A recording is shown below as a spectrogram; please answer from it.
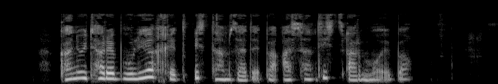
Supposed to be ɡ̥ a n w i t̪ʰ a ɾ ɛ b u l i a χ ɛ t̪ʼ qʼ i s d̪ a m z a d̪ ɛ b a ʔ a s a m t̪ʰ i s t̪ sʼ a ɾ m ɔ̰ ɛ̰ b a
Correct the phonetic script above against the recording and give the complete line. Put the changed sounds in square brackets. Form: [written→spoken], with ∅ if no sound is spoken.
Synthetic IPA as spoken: ɡ̥ a n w i t̪ʰ a ɾ ɛ b u l i a χ ɛ t̪ʼ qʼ i s d̪ a m z a d̪ ɛ b a ʔ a s a [m→n] t̪ʰ i s t̪ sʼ a ɾ m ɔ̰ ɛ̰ b a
